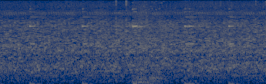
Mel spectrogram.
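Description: A menu clicks softly.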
